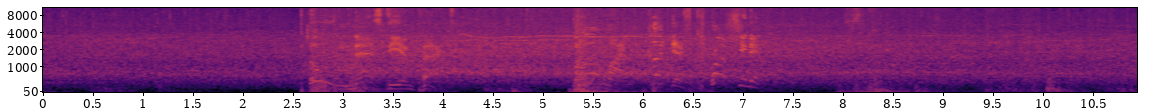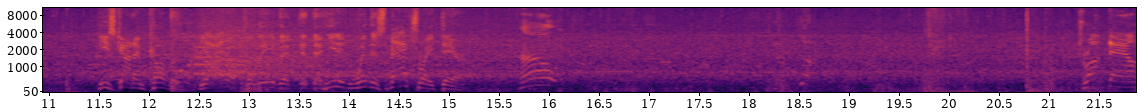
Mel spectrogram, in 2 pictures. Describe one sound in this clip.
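A crowd cheers and murmurs in a large arena.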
